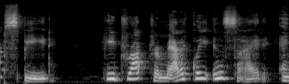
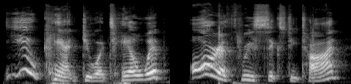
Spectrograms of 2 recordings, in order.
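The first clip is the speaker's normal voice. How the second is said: loud, raised-pitch challenge; yelling; 4 semitones higher, 11 dB louder than usual. A narrator's reading. Finn disputing Todd's boast, yelling. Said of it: "Finn yelled".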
